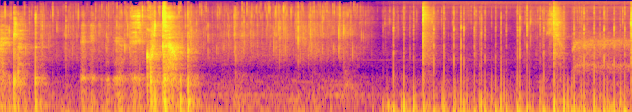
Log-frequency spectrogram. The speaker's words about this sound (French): Aujourd'hui, je vous ai apporté de tout nouveaux triggers. Regardez. Du papier bulle.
